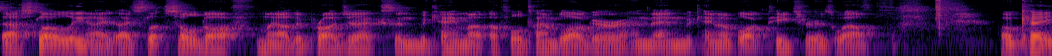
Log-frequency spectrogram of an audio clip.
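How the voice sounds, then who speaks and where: A man in his thirties, from Australia, plainly explaining his online business while recording answers without his usual microphone, so the stream sounds low in quality. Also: a bit bright, reverberant. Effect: low quality stream audio without his usual microphone. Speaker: online entrepreneur answering interview questions. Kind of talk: solo recorded answers to written interview questions. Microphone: makeshift microphone in place of his usual one.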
